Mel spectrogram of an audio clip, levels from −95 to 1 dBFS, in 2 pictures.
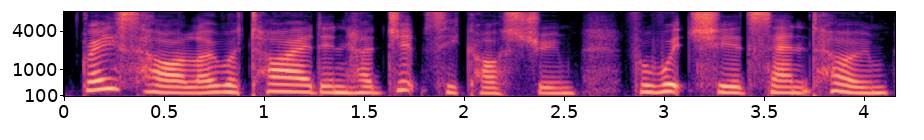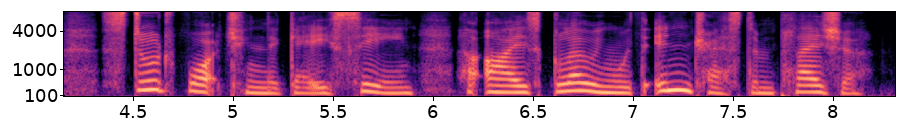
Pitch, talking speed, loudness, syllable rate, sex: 220 Hz, 180 wpm, -17 LUFS, 5.5 syllables/s, female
